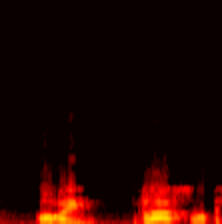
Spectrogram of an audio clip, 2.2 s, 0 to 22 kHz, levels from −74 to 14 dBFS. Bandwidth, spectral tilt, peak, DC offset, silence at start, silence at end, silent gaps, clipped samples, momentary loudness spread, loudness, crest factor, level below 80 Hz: 7 kHz; -4.5 dB/octave; -6 dBFS; under 0.1%; 0.35 s; 0 s; none; under 0.1%; 11 LU; -21 LUFS; 18 dB; -56 dBFS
